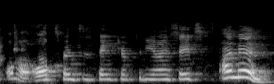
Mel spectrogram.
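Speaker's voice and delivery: high-pitched mock eagerness; eager prisoner. Prisoner joking about a trip to America, mock eager.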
